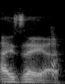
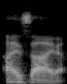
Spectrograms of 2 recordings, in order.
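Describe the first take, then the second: First: Isaiah is said with an American pronunciation. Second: Isaiah is said with a British pronunciation. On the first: "I'll do my best to say Isaiah" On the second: "I got my master's and my graduate studies at Oxford in England. So I pronounce it Isaiah"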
